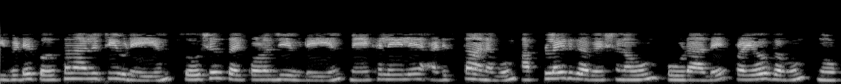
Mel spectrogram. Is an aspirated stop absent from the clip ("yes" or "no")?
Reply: no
